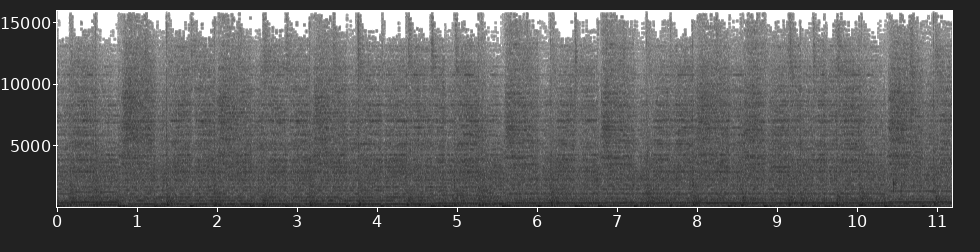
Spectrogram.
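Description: Background rock music with a steady drum beat and bass line.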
